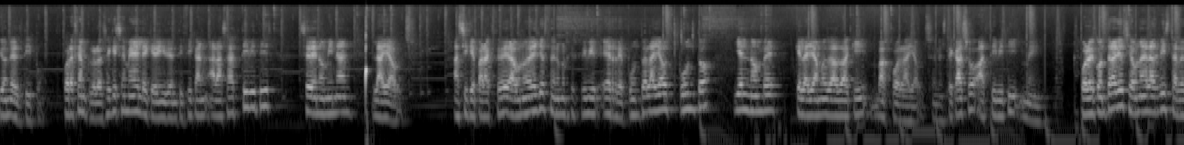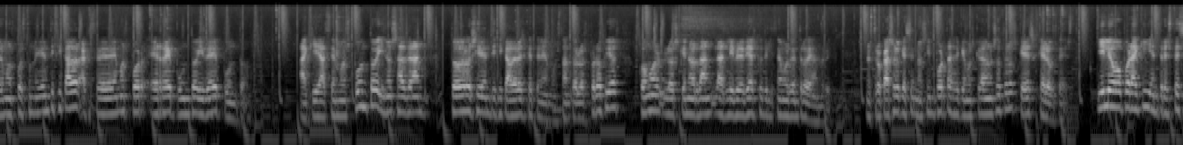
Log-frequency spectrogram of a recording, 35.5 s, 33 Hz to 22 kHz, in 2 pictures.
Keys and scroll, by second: 14.7 ctrl+alt+Left.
